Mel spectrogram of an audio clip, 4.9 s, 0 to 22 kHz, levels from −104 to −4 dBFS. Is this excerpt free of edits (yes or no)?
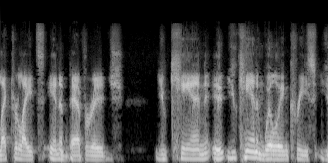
yes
